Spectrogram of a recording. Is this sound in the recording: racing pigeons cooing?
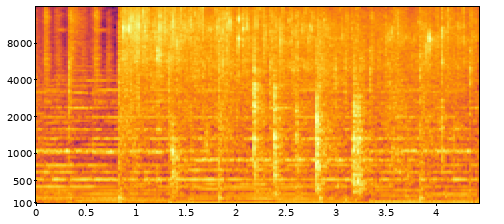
no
